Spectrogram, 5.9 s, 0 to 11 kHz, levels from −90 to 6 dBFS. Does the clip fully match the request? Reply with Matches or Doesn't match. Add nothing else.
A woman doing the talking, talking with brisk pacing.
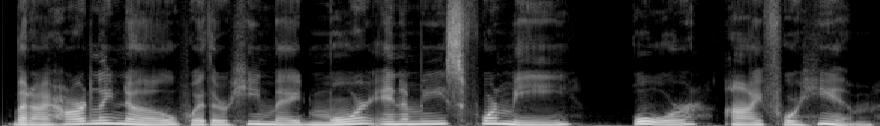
Doesn't match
